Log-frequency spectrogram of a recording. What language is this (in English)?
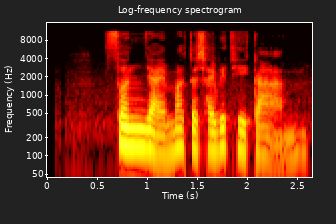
Thai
